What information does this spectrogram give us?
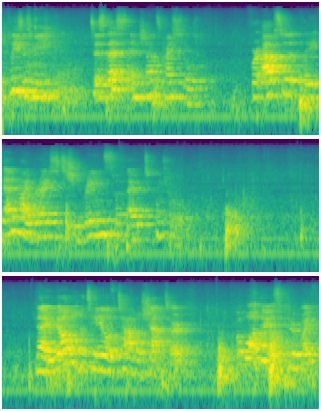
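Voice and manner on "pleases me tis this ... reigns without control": soft, measured Scots verse reading; poem recital. Acted. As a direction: recite it tenderly, line by line. Recites a Burns love poem.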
